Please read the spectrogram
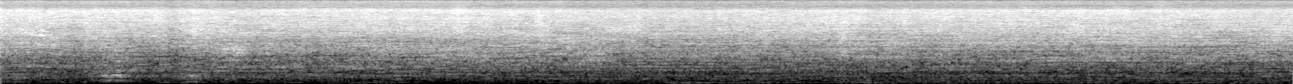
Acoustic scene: restroom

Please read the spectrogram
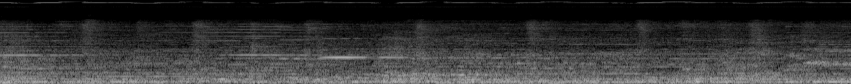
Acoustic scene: cafe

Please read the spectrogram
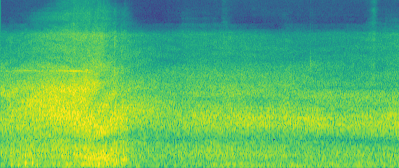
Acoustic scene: street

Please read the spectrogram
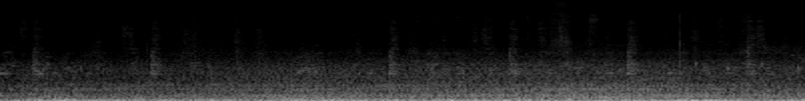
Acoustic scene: car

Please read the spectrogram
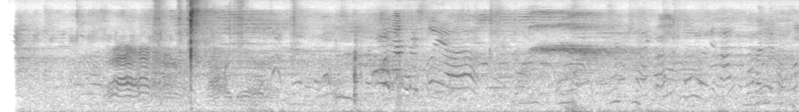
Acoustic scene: park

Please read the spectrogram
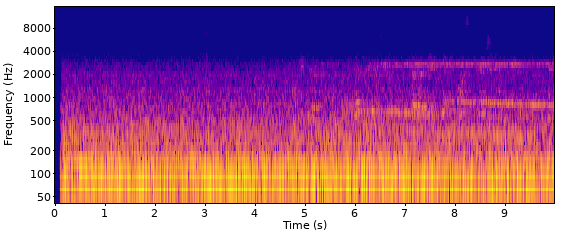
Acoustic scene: subway train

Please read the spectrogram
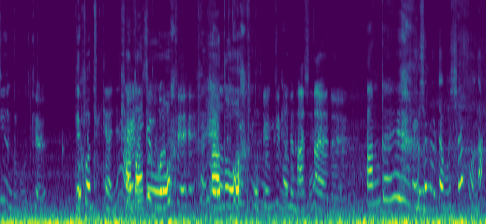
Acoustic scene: car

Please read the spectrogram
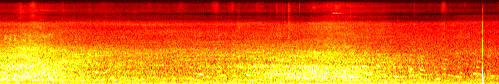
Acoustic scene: residential area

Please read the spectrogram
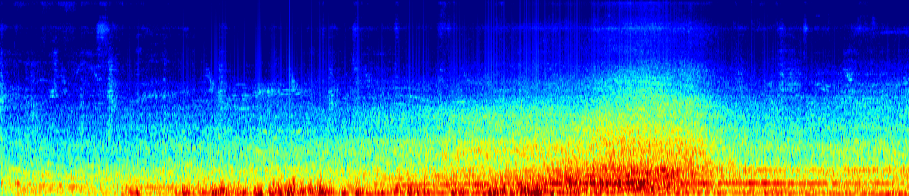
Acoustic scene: street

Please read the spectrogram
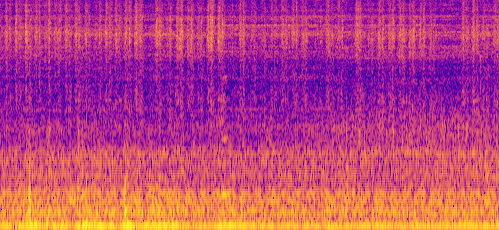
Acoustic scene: kitchen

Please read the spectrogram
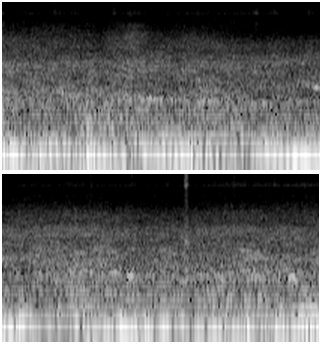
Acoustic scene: residential area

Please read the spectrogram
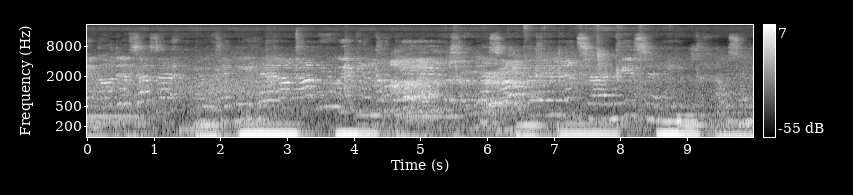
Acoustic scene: cafe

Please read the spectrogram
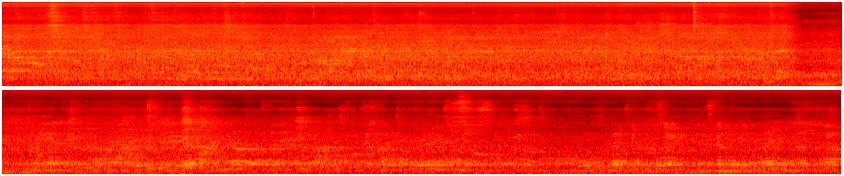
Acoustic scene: crowded indoor space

